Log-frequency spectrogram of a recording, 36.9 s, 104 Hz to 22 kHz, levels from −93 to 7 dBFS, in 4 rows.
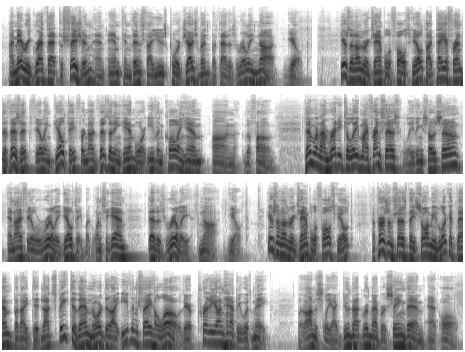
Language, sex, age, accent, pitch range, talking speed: English, male, 60-79, American, 115-155 Hz, 180 wpm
